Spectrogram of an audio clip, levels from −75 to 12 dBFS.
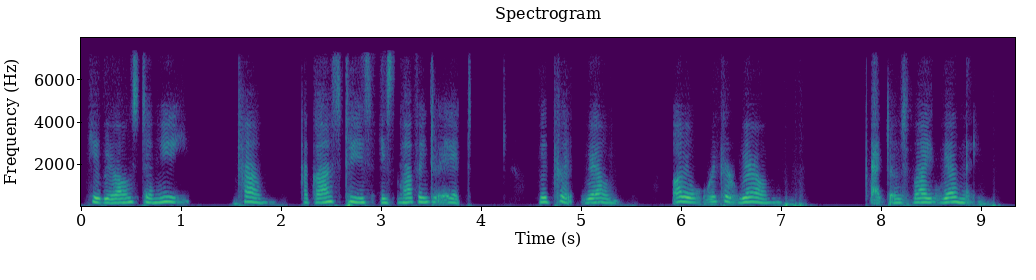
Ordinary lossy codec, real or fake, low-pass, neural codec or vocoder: AAC, 48 kbps; fake; 7.2 kHz; codec, 16 kHz, 0.5 kbps, FreqCodec, smaller model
